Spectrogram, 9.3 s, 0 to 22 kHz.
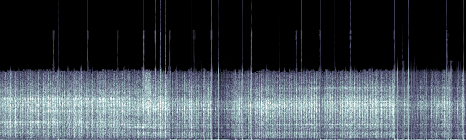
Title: Хонда Дио 27 стучит мотор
